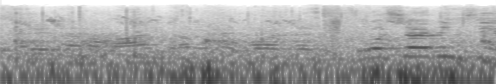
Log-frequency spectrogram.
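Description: Indistinct voices over a low rumble of wind on the microphone, with a couple of light knocks in the second half.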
